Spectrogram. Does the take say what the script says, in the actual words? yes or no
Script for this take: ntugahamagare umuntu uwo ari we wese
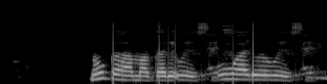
no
